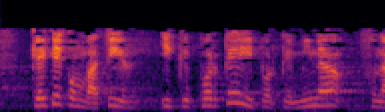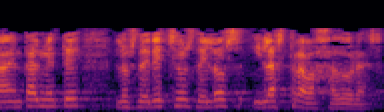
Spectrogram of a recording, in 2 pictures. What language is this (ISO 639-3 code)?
spa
